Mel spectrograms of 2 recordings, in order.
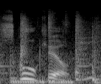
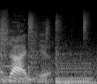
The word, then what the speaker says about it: Schuylkill: That's pronounced Schuylkill, not Schuylkill. Not Schuylkill. Not Schuylkill. Schuylkill.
